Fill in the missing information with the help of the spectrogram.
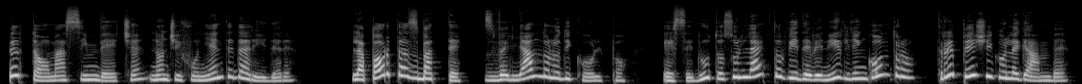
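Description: Storybook narrator: woman, brightish higher voice, expressive, dry close sound. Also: measured pace, no echo. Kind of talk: storybook reading.

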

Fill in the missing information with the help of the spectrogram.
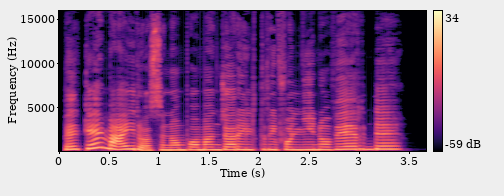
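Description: A woman voicing a small eager girl in a storybook reading, high and excited. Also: measured pace, no room sound, clean studio sound.

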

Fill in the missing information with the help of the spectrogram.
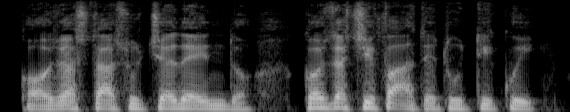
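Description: A man's voice: a little high, expressive, fairly quick, dry recording, studio quality, pitched above the performer's own voice, natural voice. A man doing a grumbling stern forest creature. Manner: grumbling, very serious.

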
